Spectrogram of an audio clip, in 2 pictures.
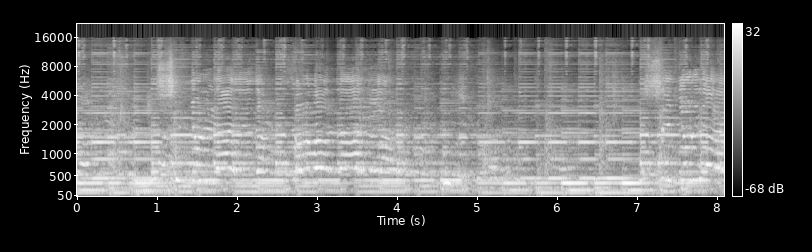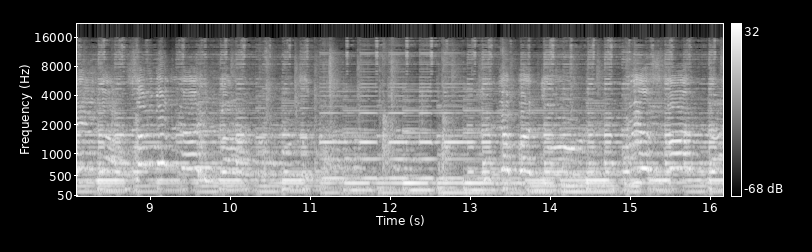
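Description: Worship music played on an electronic keyboard, with chords, bass and melody, and a man singing along.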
